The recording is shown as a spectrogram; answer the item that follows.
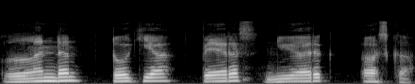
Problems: background sounds at intervals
